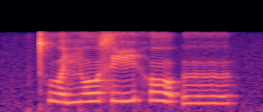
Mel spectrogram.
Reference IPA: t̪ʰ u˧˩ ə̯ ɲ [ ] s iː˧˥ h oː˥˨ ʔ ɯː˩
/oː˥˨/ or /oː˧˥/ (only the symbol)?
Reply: oː˧˥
